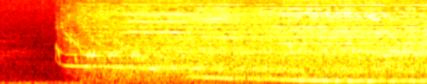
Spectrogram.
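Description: A long, eerie Pokémon cry from a video game that rises from silence, swells and then slides downward into a sustained, growling low tone, loud and reverberant.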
